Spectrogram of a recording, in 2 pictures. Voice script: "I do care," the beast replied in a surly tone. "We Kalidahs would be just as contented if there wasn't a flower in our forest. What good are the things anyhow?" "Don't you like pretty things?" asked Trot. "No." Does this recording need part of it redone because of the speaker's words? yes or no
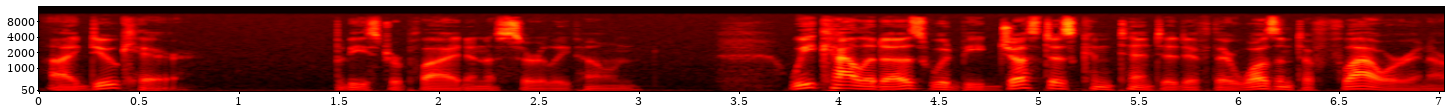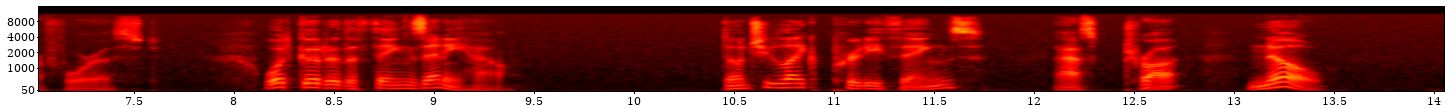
no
